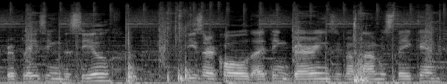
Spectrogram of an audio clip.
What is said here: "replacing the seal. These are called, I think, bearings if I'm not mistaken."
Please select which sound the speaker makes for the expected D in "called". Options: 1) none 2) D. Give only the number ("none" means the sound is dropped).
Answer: 2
